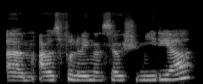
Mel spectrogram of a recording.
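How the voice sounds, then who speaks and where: A woman's voice: medium pitch, fairly even intonation, fast, sharp tone. A fifteen-year-old girl with a London British accent, chatting enthusiastically as a podcast guest. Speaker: podcast guest, young motivational speaker. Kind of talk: casual interview chat.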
